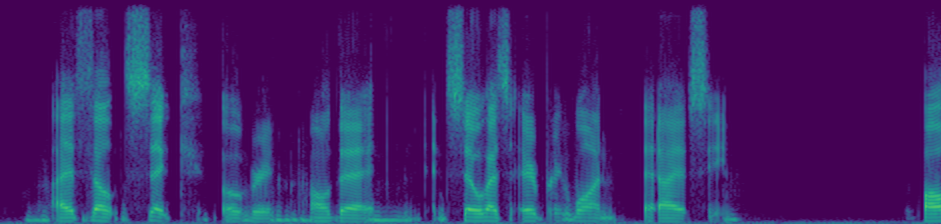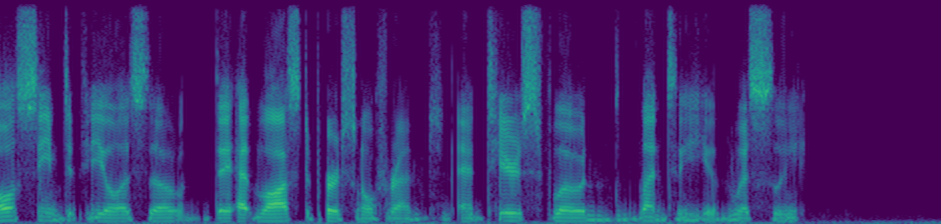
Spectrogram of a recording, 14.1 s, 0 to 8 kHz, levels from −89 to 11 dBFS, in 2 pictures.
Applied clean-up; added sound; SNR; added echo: neural diffusion model UNIVERSE++.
